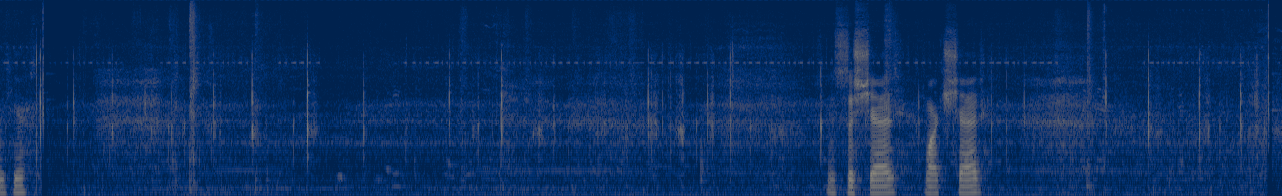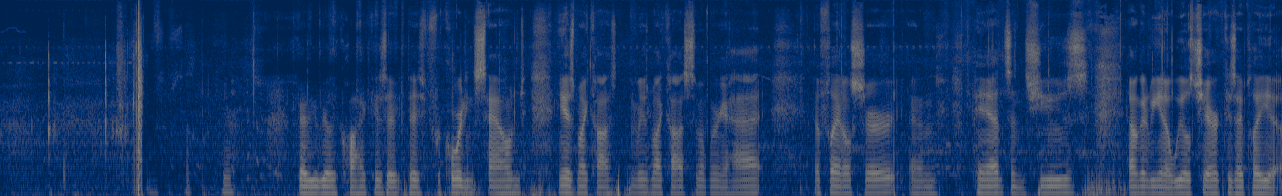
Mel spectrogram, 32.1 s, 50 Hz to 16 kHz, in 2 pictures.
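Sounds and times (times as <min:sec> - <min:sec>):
faint steady hum: 0:00.0 - 0:32.0.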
